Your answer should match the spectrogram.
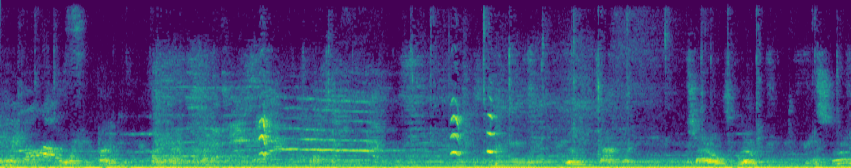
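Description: Capuchin monkey giving short high squeaks and chirps, some drawn out like thin whistles, while it eats. A steady low hum runs underneath.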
